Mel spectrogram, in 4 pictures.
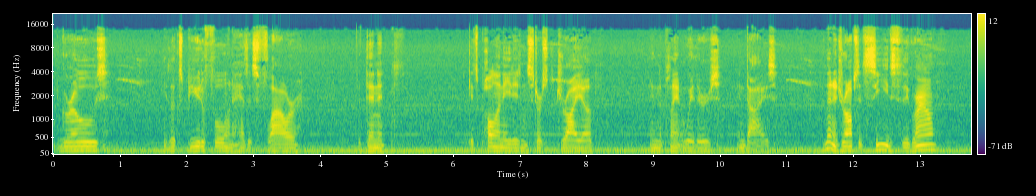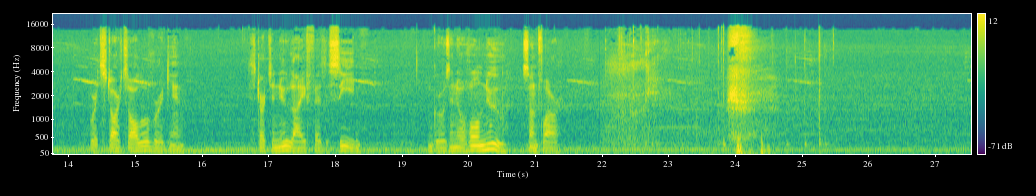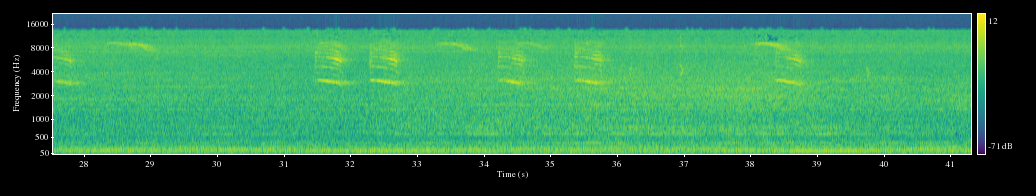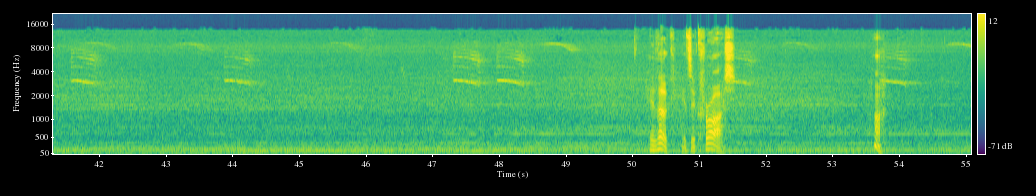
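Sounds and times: steady low hum: 0:00.0 - 0:35.3
bird chirping: 0:00.9 - 0:01.5, 0:10.8 - 0:11.6, 0:14.0 - 0:15.4, 0:18.2 - 0:18.8, 0:20.4 - 0:25.5, 0:45.8 - 0:49.2, 0:53.6 - 0:54.3.

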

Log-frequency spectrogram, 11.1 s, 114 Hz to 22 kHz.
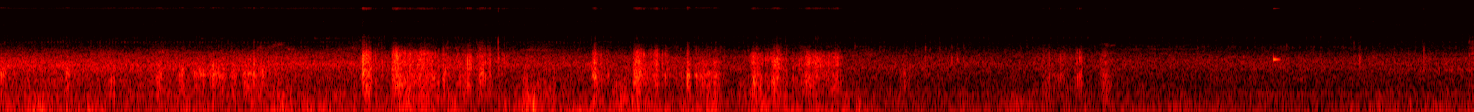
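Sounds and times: bike tyres rolling on asphalt: 0:00.0 - 0:11.0
wind rumble on microphone: 0:00.0 - 0:11.0.

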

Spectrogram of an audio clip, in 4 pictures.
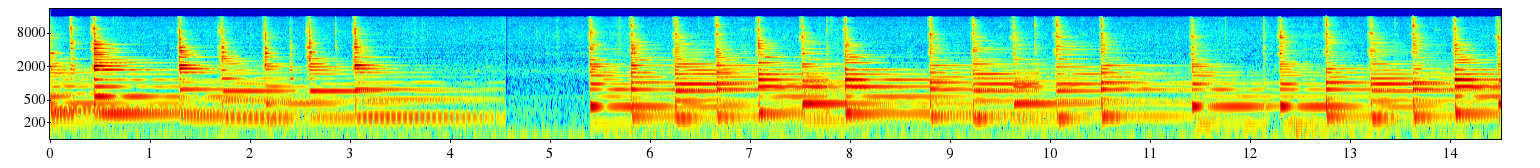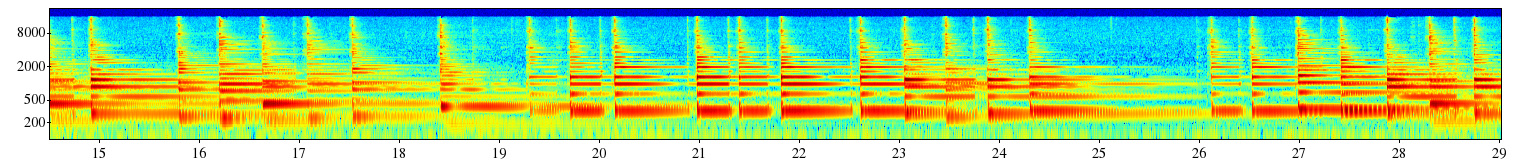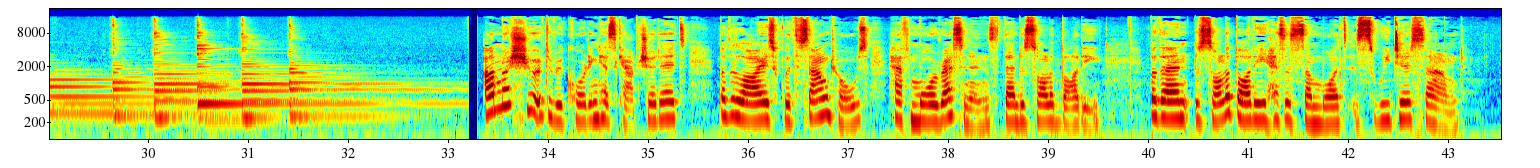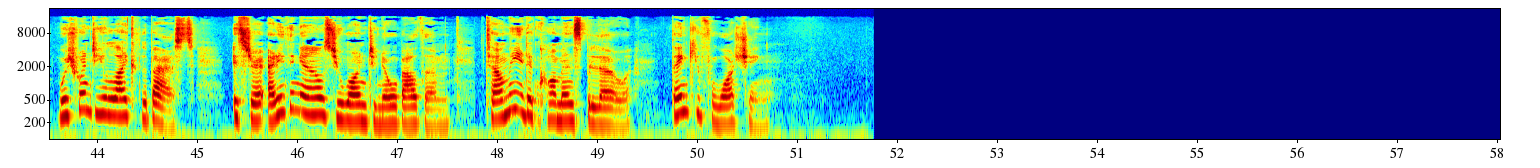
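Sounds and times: plucked lyre harp melody: 0:00.0 - 0:04.6, 0:05.4 - 0:33.2.

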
